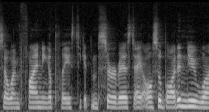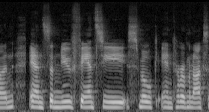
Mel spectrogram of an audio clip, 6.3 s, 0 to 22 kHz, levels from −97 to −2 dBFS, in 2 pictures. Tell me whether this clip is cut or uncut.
cut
